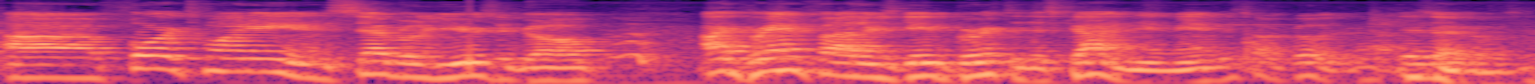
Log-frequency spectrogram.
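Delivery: lazy laid-back stoner Lincoln, man; Tommy Chong voice. Acted. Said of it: "sounds exactly like Tommy Chong".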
